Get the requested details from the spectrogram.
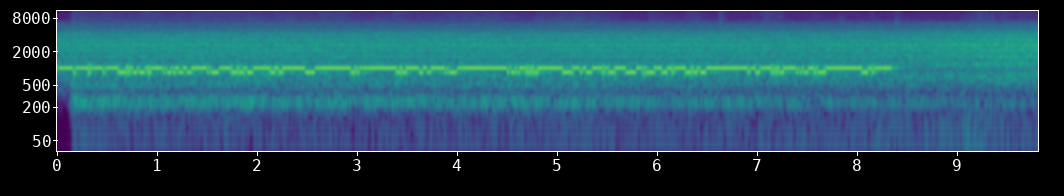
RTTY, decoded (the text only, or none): DIE MITGLIEDSTAATEN MUSSEN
